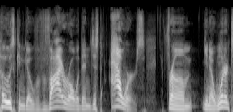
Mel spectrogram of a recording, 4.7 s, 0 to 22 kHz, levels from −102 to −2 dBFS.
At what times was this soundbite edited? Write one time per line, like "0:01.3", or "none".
0:03.1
